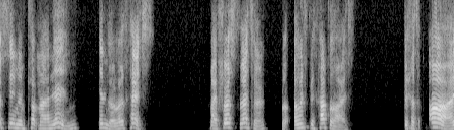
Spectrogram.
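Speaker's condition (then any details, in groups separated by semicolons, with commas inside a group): Myasthenia gravis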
